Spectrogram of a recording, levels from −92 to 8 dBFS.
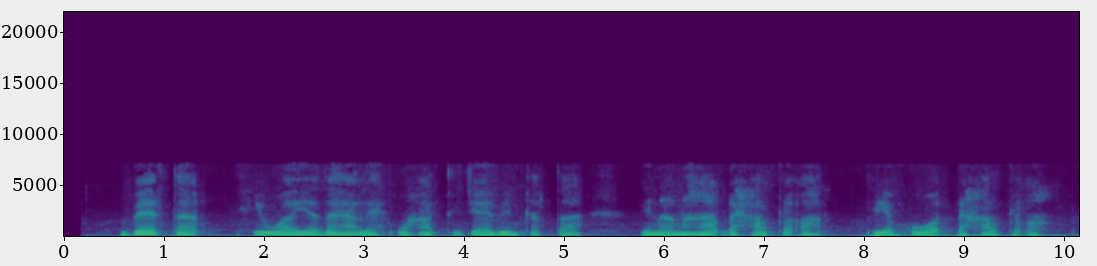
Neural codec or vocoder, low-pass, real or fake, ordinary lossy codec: codec, 16 kHz, 4 kbps, X-Codec, WavLM features, trained on Multilingual LibriSpeech; 7.2 kHz; fake; none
